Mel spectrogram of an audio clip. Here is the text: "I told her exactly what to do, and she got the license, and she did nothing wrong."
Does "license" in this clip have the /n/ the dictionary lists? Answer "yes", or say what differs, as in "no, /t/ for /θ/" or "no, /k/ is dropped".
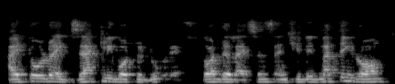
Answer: yes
